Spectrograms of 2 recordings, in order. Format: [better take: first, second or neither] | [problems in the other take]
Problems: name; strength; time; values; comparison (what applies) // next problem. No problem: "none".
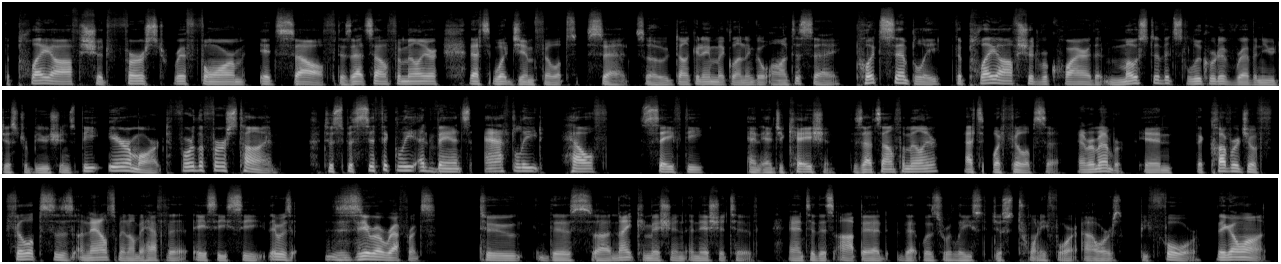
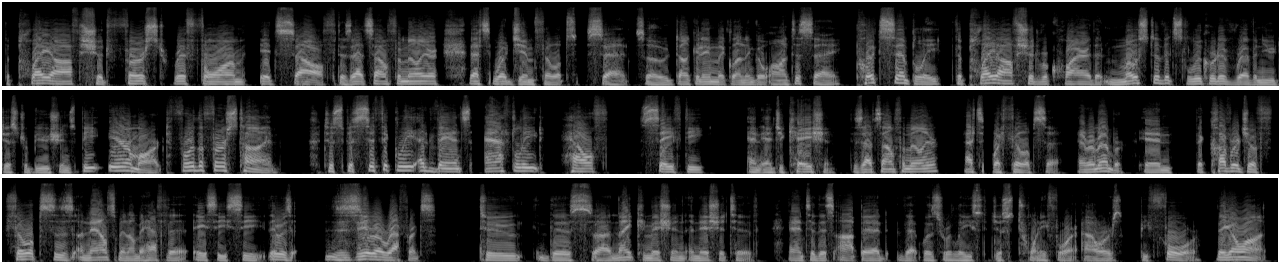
first | distortion; heavy; 7 dB below the speech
